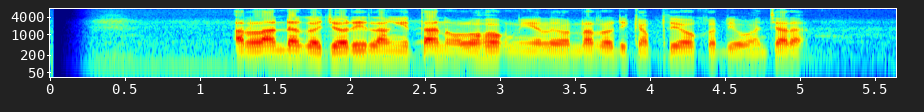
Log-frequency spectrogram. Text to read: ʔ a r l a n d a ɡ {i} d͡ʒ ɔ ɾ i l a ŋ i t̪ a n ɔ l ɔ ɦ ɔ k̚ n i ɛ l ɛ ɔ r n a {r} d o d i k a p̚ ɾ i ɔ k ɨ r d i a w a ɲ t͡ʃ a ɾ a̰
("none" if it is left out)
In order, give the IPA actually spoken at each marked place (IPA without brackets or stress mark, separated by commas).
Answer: a, r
